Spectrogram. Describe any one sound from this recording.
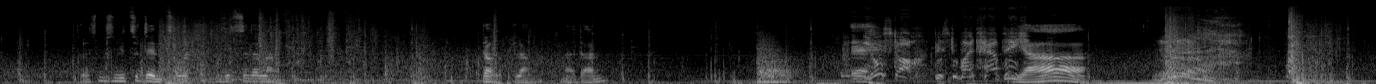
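Heavy boots thud on dirt and metal.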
